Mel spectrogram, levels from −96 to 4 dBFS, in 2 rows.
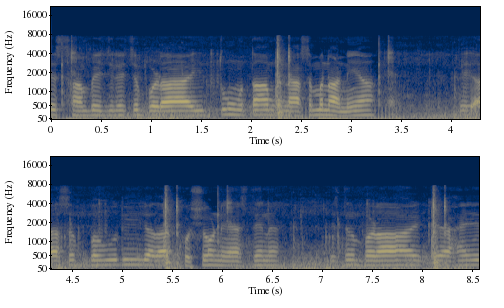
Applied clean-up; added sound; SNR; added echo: none; Purr + Sliding door / Slam / Wood; 7 dB; none.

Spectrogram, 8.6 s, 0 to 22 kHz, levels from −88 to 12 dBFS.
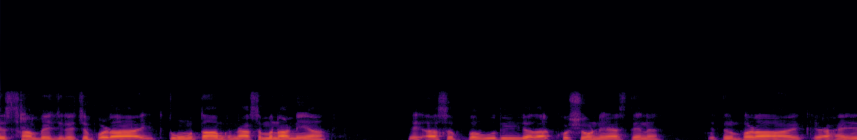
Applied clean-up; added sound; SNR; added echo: neural mask model DeepFilterNet 3.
